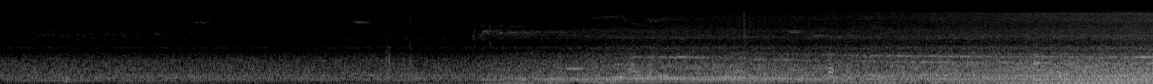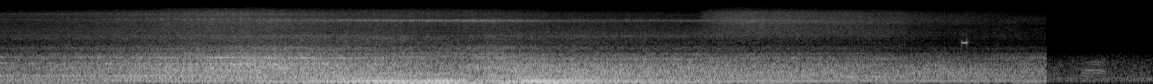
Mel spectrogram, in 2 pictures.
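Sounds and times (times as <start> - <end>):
diesel engine drone: 4.2 - 22.0
train wheel rumble: 5.8 - 22.0
steady high hiss: 8.5 - 22.0.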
